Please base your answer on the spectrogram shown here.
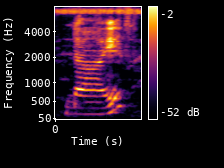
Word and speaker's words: knife: The letter K is always silent when it precedes the letter N in a word. Like no, K is come before N. Knock, knife, night, knowledge. So here K is silent.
